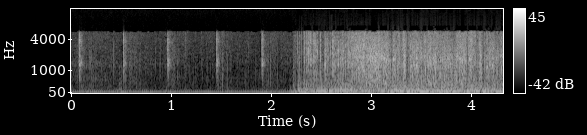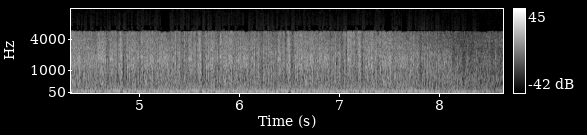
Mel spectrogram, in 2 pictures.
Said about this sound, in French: Vous vivez dans le blockhaus de la mise à feu, la minute solennelle de la première explosion atomique française.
